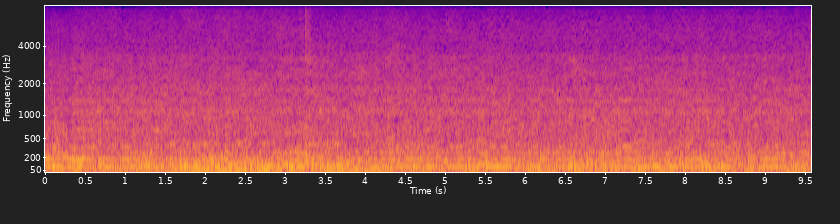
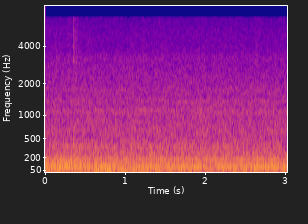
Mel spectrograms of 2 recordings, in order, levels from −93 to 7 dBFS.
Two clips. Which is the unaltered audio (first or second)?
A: second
